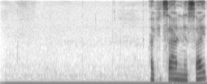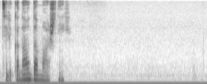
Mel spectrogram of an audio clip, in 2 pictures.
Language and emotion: Russian, neutral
